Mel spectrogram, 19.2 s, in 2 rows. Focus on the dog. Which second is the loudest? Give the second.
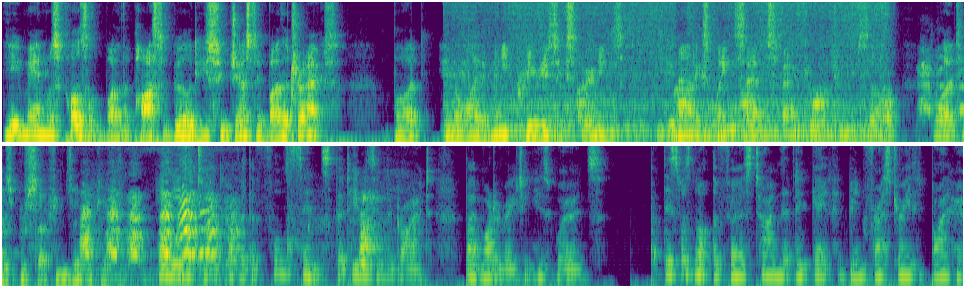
11 s.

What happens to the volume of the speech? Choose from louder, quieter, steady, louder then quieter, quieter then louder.
quieter.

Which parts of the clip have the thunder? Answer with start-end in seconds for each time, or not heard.
4.4-8.9.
